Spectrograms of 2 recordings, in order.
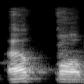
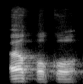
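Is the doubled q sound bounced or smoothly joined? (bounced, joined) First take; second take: joined; bounced. First: The doubled q joins smoothly without an echo. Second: The doubled q is split with a bouncing echo. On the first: The speaker calls it right. "jadi aqo" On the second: The speaker calls it wrong. "bukan aqo"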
